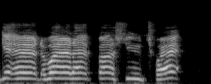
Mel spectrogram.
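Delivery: put-on child voice, high, urgent, shouting. Acting out a hypothetical son warning someone about a bus: imitating a boy shouting. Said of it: "And he shouts out".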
